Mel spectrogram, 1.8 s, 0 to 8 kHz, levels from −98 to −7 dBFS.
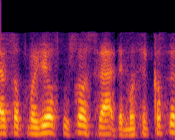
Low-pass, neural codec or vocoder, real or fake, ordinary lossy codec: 7.2 kHz; codec, 16 kHz, 0.8 kbps, ZipCodec; fake; AAC, 16 kbps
